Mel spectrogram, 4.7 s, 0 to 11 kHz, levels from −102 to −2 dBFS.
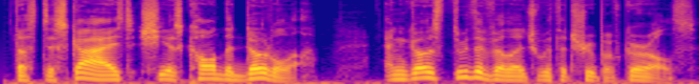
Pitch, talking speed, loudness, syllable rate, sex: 120 Hz, 220 wpm, -20 LUFS, 6.0 syllables/s, male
